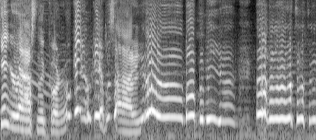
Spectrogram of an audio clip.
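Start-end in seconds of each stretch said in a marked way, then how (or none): 1.0-4.8 very high, drawn-out cartoon character voice. Acting out a skit where Mario is scolded, in Mario voice.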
